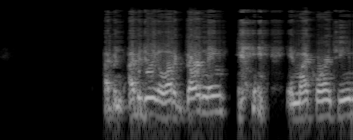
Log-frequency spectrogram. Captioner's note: chuckles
